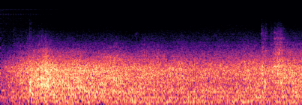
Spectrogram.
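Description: Hockey skate blades carving and scraping across rink ice as several players skate hard, a steady hiss with a faint tick or two near the end.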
